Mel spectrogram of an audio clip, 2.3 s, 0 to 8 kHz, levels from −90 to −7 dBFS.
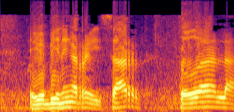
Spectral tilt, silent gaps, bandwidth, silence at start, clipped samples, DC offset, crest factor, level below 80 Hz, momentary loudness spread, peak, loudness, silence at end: -8 dB/octave; none; 8 kHz; 0 s; 3%; under 0.1%; 8 dB; -36 dBFS; 8 LU; 0 dBFS; -9 LUFS; 0 s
